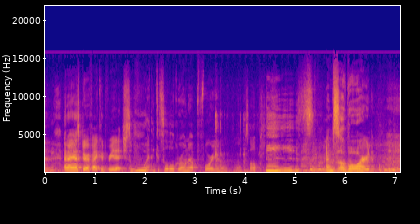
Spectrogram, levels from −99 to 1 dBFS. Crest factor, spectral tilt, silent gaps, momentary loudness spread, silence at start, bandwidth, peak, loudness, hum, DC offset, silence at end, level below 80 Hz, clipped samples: 18 dB; -3 dB/octave; none; 15 LU; 0 s; 16 kHz; -6 dBFS; -24 LUFS; none; under 0.1%; 0 s; -76 dBFS; under 0.1%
